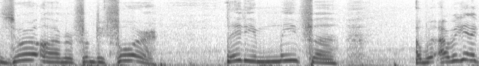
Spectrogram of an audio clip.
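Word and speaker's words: Mipha: That's pronounced Impa. So you're playing Zelda, huh? Impa? Which game in the series are you... Just to clarify, Mifa is pronounced Mifa.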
